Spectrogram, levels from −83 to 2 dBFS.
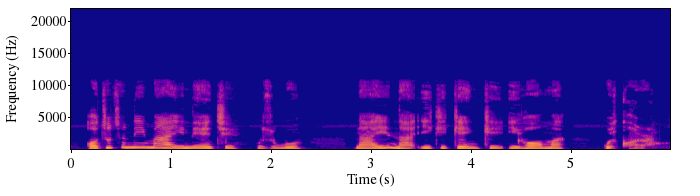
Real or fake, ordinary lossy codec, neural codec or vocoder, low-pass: real; none; none; 10.8 kHz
